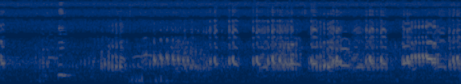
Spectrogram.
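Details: Sandhill cranes relaxing in a pond near Bosque del Apache, New Mexico, give rolling, rattling, trumpet-like calls in overlapping bursts of about a second, with a faint steady background hum.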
